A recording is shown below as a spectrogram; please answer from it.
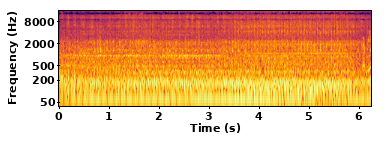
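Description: A Kubota tractor engine, an M5000 or L5018, runs close by with a loud, steady, rhythmic chugging that holds an even pace throughout, without clear revving peaks.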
